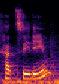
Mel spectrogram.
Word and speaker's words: Jatziri: So it's a name from Mexico, so and I pronounce it on Spanish, Mm-hmm.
